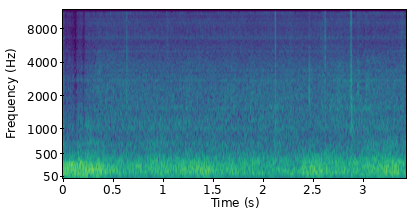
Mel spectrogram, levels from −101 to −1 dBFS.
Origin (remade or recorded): remade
